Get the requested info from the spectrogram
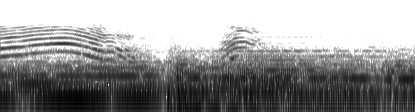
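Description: Brass fanfare band of sousaphones and euphoniums playing loud sustained low chords. A high sliding tone rises and falls over the chord near the start, and a shorter slide follows about a second in.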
